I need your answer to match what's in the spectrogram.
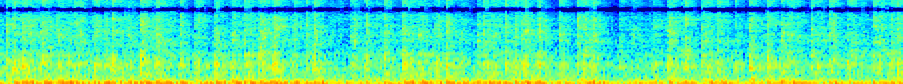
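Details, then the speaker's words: Big-block Mustang first start months after a fire, oil pump prime screw broken off: loud lumpy rumble with uneven stumbling idle, sounds like not firing on all cylinders; misfire suspected, cause not confirmed. "kind of sounded like it wasn't hitting on all cylinders. Say maybe when you fire it up this time, bring up the idle a little bit."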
